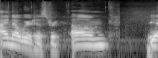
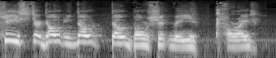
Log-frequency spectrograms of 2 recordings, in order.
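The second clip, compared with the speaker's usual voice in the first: slow, deliberate, slightly angry tone; 3 semitones higher than usual. Confronting a party member about not looking for guards: a little mad. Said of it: "I may be a little mad".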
